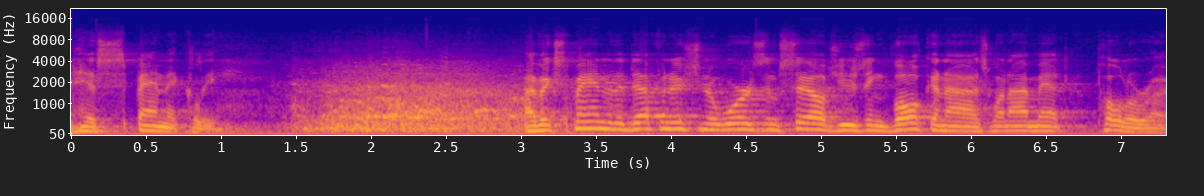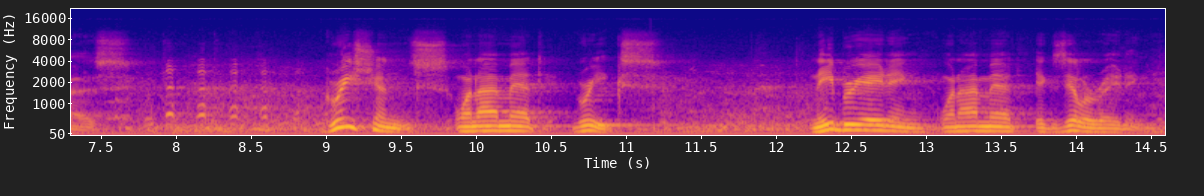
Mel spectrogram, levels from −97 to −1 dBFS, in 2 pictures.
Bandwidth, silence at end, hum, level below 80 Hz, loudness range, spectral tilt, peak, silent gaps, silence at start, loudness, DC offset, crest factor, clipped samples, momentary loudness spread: 9.4 kHz; 0 s; none; -42 dBFS; 3 LU; -7.5 dB/octave; -8 dBFS; none; 0 s; -23 LUFS; under 0.1%; 16 dB; under 0.1%; 15 LU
